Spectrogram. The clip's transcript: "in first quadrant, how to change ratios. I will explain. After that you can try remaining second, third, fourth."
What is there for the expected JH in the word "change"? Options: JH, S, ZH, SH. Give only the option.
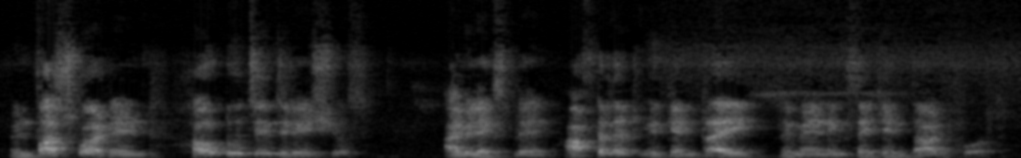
JH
